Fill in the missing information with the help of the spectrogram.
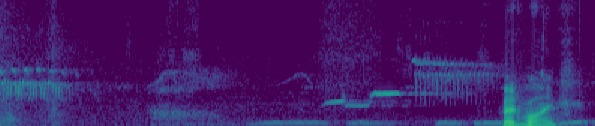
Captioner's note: birds chirping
